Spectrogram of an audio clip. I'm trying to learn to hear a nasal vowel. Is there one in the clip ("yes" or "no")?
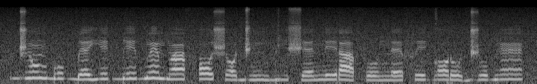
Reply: yes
